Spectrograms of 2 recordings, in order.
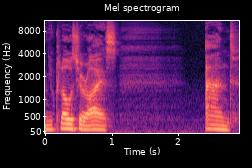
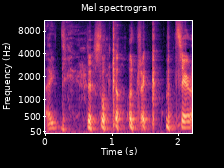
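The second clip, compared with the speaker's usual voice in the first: laughing; 6 semitones higher than usual. Real, not acted. Overwhelmed by fan comments.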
